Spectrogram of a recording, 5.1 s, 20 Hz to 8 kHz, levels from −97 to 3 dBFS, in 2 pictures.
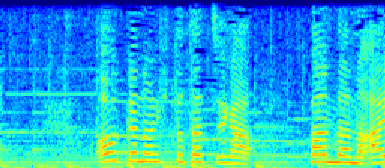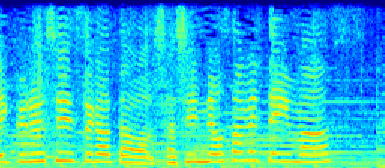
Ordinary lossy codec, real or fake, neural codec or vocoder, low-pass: none; real; none; none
